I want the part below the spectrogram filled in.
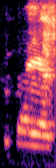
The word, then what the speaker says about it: Cabello: Camila Cabello, there you go, good.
